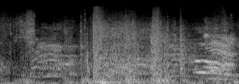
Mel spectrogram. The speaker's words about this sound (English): There's a bunch of skeletons in the studio I just knocked over with your ass!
